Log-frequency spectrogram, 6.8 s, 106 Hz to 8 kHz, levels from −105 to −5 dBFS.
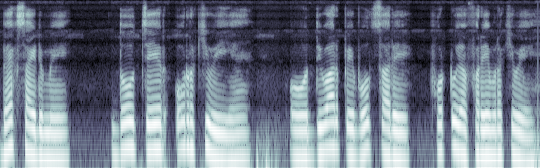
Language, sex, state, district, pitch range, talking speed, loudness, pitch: Hindi, female, Haryana, Charkhi Dadri, 130-160 Hz, 170 wpm, -15 LUFS, 140 Hz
